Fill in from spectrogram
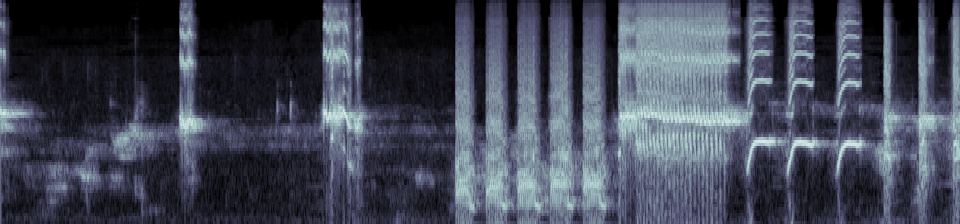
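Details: Myna lure call: faint scattered notes, then loud rapid clicks, a rasping screech and three ringing upslurred whistles with short sharp notes.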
